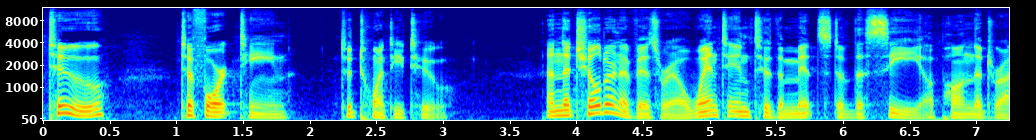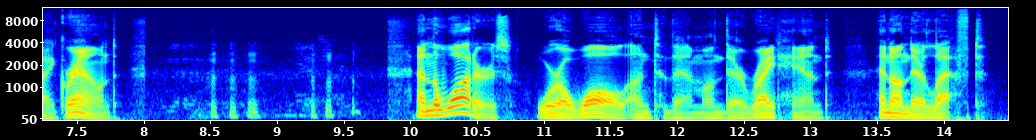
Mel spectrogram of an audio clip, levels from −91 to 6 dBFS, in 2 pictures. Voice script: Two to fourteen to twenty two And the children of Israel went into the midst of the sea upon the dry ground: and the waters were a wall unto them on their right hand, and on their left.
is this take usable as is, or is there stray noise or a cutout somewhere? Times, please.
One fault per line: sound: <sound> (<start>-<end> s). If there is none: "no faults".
sound: laugh (8.1-9.7 s)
